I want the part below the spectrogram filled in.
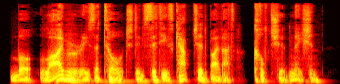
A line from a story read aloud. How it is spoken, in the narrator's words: he said in an unaggressive tone, but with a distinct sneer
